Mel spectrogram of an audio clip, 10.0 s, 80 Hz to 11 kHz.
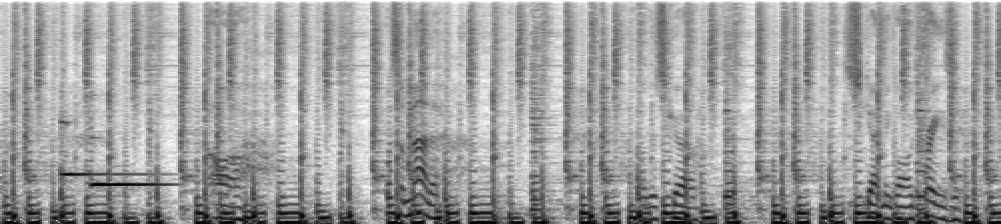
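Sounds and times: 
loud rhythmic music with a heavy beat: 0:00.0 - 0:09.9
electronic doorbell ringing: 0:00.6 - 0:02.1.

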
